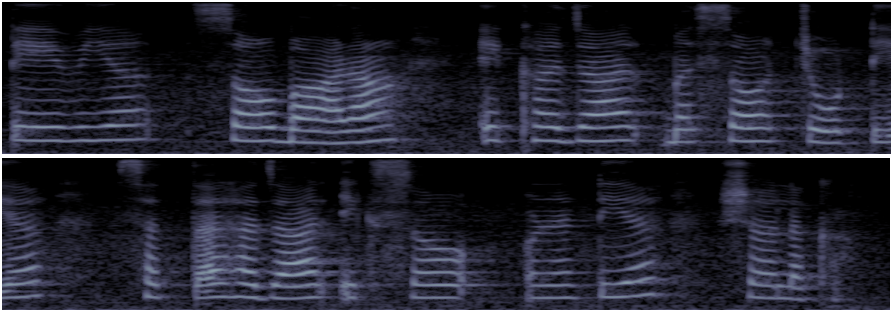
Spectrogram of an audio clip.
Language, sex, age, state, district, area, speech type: Sindhi, female, 18-30, Maharashtra, Thane, urban, spontaneous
